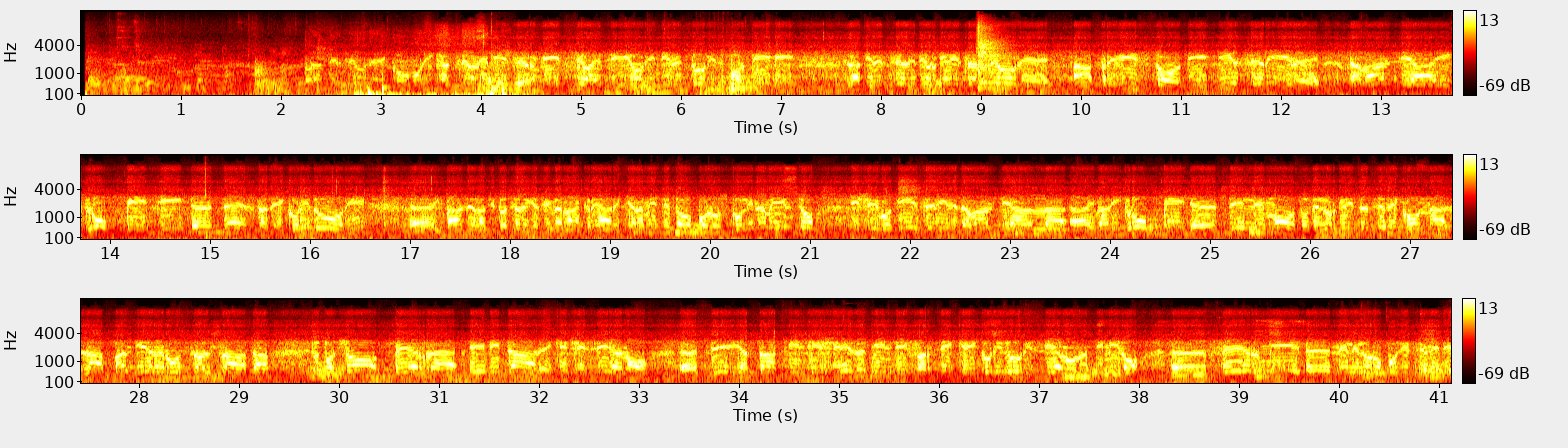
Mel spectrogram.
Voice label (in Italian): Radiocorsa comunicato; Giro Italia 2014; neutralizzazione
